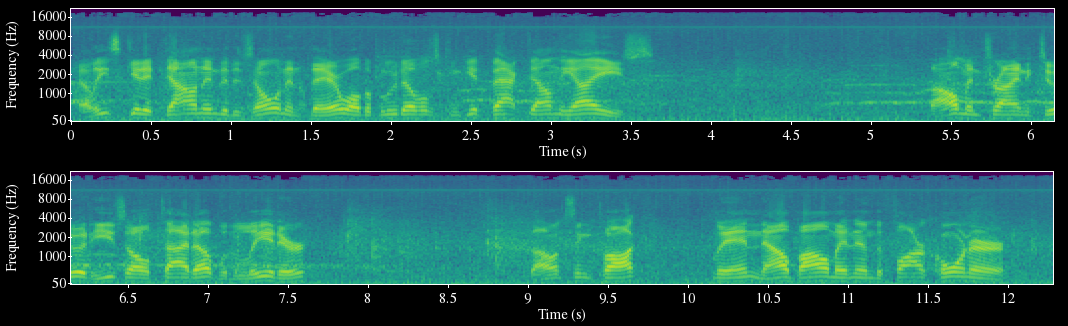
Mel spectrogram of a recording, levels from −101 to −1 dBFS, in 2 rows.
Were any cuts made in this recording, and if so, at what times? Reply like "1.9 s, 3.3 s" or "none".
1.4 s, 6.0 s, 10.1 s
